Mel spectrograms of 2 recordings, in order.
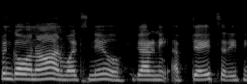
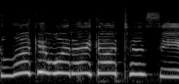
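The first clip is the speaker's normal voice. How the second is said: thrilled, excited gushing, pitched very high; 14 semitones higher than usual. Retelling sending a friend Northern Lights pictures: imitating own excited voice. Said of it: "all excited".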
